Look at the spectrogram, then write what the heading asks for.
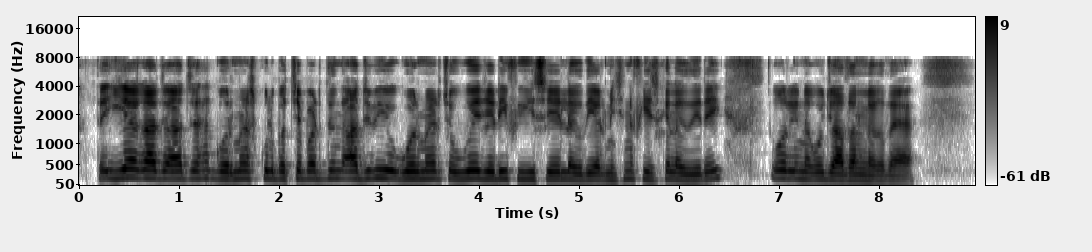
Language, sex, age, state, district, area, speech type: Dogri, male, 18-30, Jammu and Kashmir, Samba, rural, spontaneous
